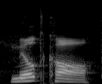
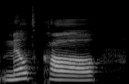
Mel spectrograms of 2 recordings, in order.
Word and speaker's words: Milt Kahl: Milt Call. – Thank you. Milt Call.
